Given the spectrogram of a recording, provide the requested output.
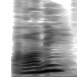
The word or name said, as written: rommy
